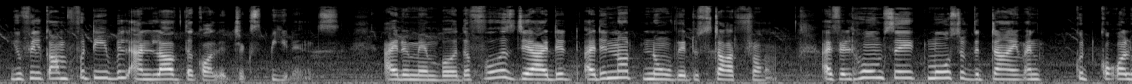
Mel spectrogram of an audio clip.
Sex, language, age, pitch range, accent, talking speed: female, English, 20-39, 220-260 Hz, Indian, 175 wpm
